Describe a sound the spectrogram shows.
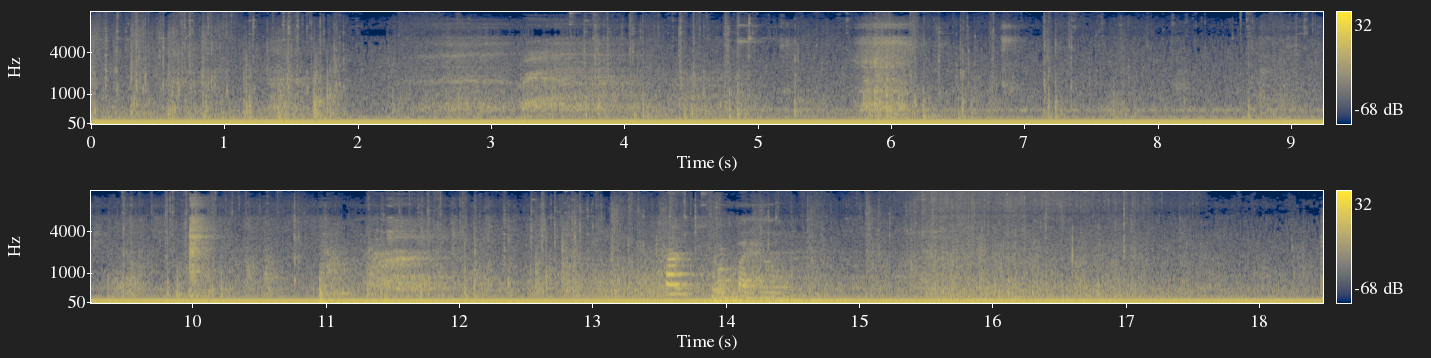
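Footsteps thud on wooden floor and ground.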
